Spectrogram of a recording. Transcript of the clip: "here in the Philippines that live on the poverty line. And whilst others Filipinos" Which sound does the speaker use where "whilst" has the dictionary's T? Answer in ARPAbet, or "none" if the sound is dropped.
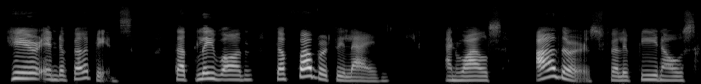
T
